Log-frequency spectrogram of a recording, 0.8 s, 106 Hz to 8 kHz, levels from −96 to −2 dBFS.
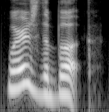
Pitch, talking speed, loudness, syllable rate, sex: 235 Hz, 220 wpm, -16 LUFS, 6.1 syllables/s, female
